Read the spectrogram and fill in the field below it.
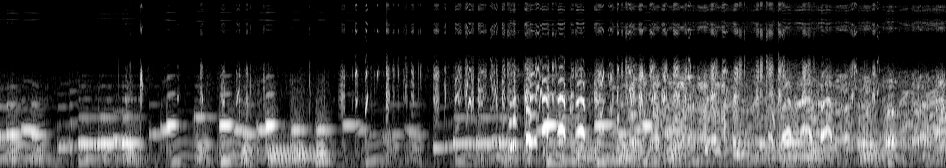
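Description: A squeaky, warbling tune played on a lady's toe by a man who cannot play any musical instrument, its high reedy notes sliding and trilling over steady piano accompaniment, growing louder and busier in the second half.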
